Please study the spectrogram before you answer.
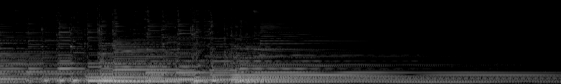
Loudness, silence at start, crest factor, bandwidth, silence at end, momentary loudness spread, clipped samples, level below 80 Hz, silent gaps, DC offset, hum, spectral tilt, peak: -33 LUFS; 0 s; 16 dB; 17.5 kHz; 0 s; 18 LU; under 0.1%; -58 dBFS; none; under 0.1%; none; -8 dB/octave; -18 dBFS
